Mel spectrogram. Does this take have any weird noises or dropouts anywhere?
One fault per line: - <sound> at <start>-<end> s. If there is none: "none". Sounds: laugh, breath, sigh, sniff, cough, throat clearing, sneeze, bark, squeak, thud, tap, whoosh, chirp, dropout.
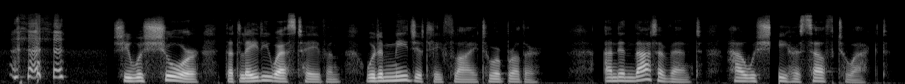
- laugh at 0.1-0.7 s
- dropout at 7.7-7.8 s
